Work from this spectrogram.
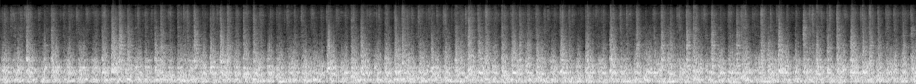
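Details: Maytag 3000 series washer: loud, rapid, uneven banging about four times a second, drowning everything else; always sounded a bit off, now pronounced; cause unclear.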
